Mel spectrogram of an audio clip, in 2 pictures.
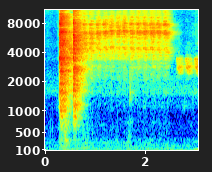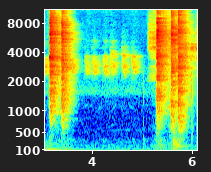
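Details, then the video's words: Competition white-rumped shama delivering trotol song: rapid strings of evenly spaced short notes between three loud, harsh broadband bursts that fade out slowly. "TROTOL MURAI LOMBA"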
